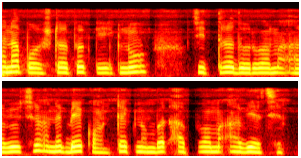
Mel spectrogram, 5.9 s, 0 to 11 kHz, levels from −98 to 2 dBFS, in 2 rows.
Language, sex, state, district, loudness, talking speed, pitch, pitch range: Gujarati, female, Gujarat, Valsad, -17 LUFS, 150 wpm, 205 Hz, 200-220 Hz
